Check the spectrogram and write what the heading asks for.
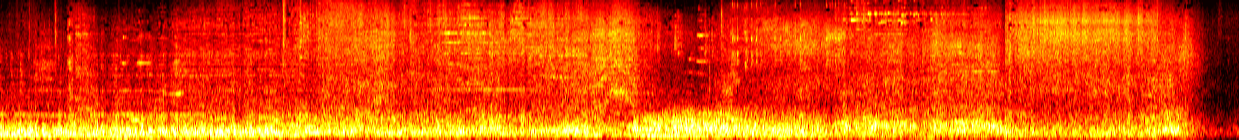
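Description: Action-film sound effects of a vehicle crashing down a shaft and exploding: a loud, continuous crashing and rumbling din with no break, cut off abruptly at the end.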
